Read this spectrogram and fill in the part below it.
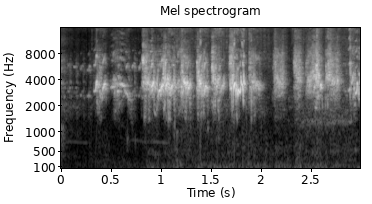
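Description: Small birds chirp in quick, repeated high tweets, a busy and fairly close run of calls with no talking.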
